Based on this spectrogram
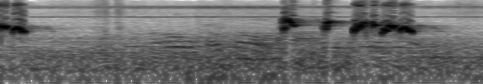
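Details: Red-whiskered bulbul southern-style master song, used to excite caged birds and train youngsters: one brief warbled note, a pause, then a quick cluster of bright chirping, bubbly phrases near the end.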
